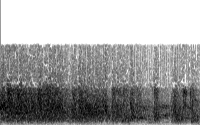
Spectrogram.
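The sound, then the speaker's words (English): Gunfire erupts in a tunnel shootout: a dense, loud volley of shots blurs into a continuous crackling roar that lasts the full four seconds, with little pause between the reports. “Give me a gun. We'll shoot our way through the tunnel. Here's an extra gun. That bullet hit the gun. We're ready if you want gunplay. We gotta get past those men. Come on, boys. Open fire and put out that lantern.”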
